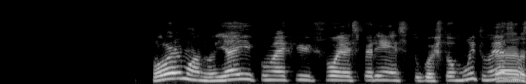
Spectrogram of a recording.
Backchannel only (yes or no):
no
